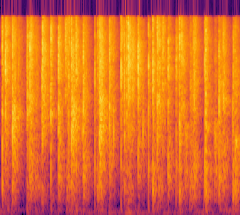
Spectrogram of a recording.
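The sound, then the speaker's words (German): Applause from a group of people in a studio: dense, brisk clapping with rapid irregular hand claps, fairly loud and steady throughout, no talk over it. “Applaus für dich.”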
